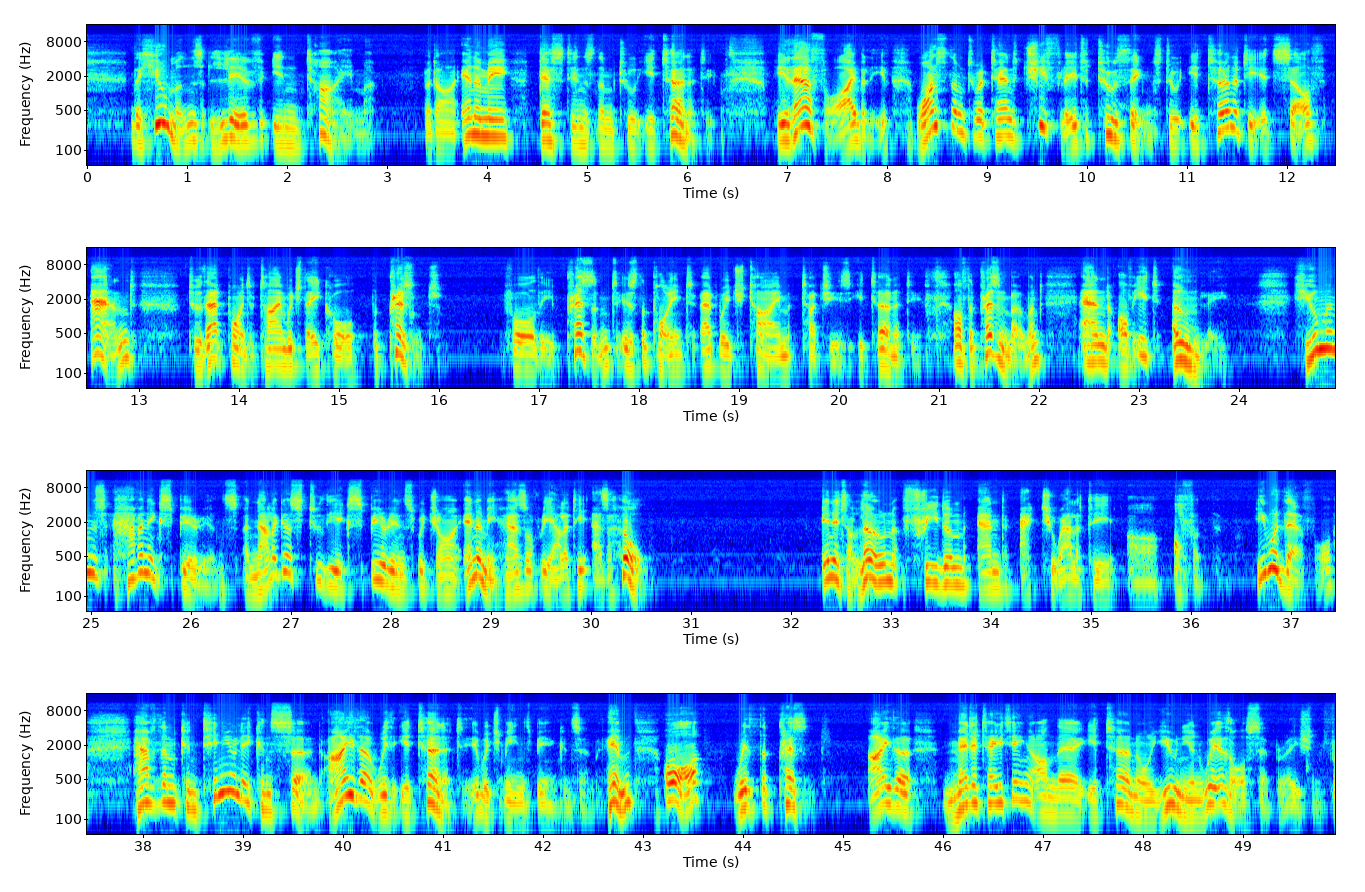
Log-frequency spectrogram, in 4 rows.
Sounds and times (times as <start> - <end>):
Narration, monologue: 0.0 - 49.9.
